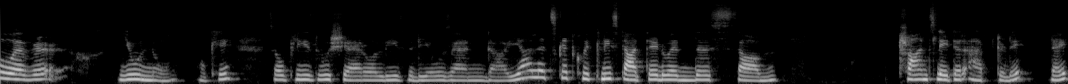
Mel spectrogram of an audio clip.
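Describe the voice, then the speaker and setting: On a very clean recording with a silent background, a woman speaks at a fairly high pitch and a fairly slow pace, somewhat breathy and with a dark, mellow tone, leaving long, frequent pauses. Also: ordinary pitch variation. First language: Telugu. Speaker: coding teacher. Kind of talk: tutorial. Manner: hesitant, with many fillers.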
